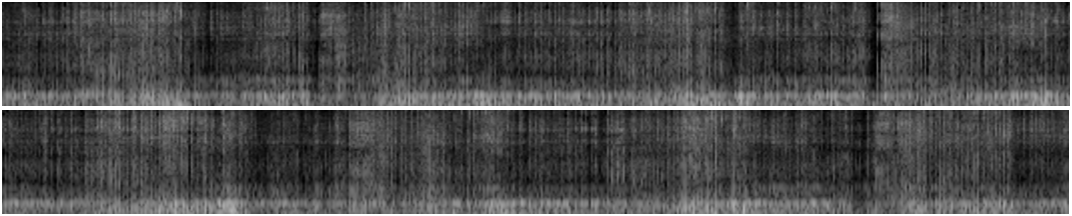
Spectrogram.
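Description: Very long acrylic nails scratch fast and hard across the hollow metal mesh dome grille of a large condenser microphone, from above. The result is a continuous, dense scraping rasp that is heavy in the low end, with brief dips and sharp crackles throughout.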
